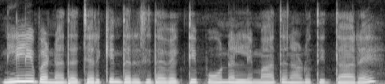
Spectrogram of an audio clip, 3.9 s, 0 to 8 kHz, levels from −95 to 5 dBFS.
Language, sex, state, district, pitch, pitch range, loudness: Kannada, female, Karnataka, Bangalore, 210 Hz, 200-225 Hz, -13 LUFS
